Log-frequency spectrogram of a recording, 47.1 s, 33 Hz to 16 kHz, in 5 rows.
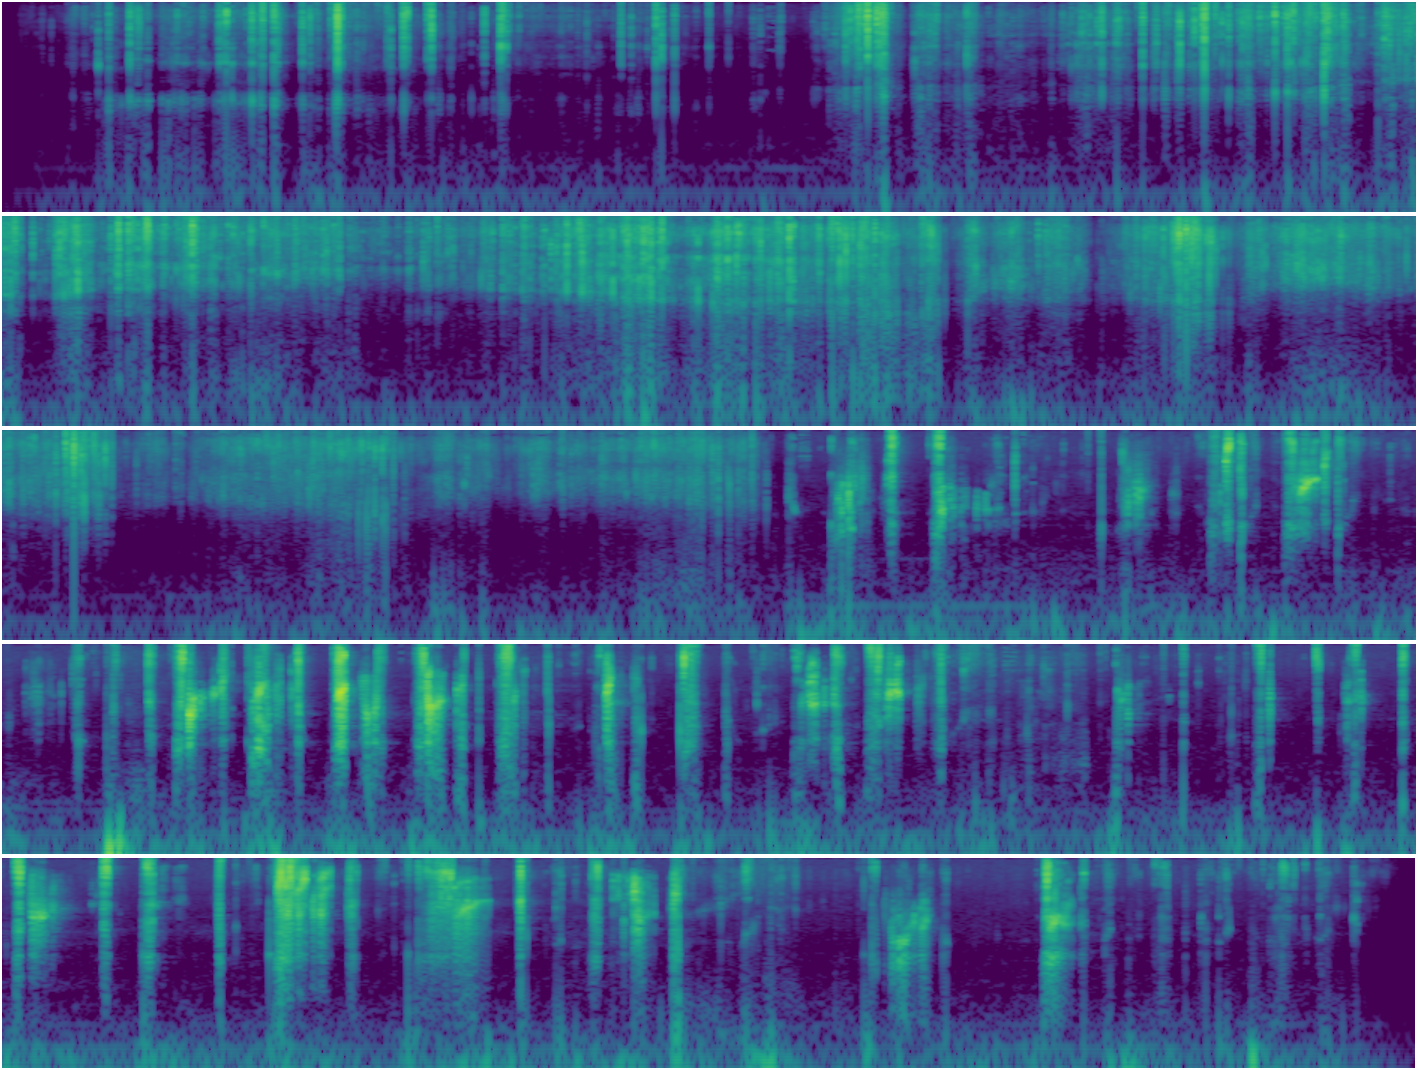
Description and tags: Egg crack and pulp
Miked at 4-6" distance.
Egg cracked and emptied into a ceramic bowl; pulp squished between fingers.
crack, egg, eggshell, fluid, food, gelatinous, oozy, pulp, slick, Squish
